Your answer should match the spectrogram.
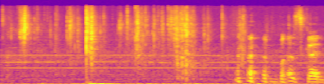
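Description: Foil wrapper of a trading-card pack being torn open and crinkled, in irregular crackling strokes with the sharpest rip about a second in. A man's voice comes in near the end.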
